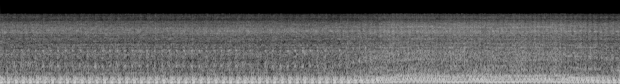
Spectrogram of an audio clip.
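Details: 1998 Honda FourTrax 300 ATV, cold start after new battery installed, charging 14 volts: steady single-cylinder thump at even idle, a little clatter but no misses or knocks; running normally.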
